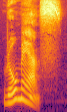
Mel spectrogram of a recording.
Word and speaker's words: romance: 名词发音是这样子的， romance 重音在前面，跟我再读一遍， romance。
